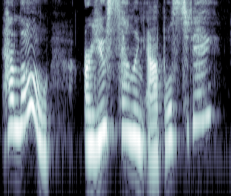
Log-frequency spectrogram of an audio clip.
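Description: A woman voicing a young princess in a sweet, eager, higher voice. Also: big pitch swings, moderate pace.

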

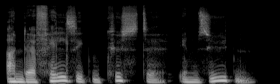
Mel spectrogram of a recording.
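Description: A woman narrating a calm bedtime story in a slow, soft, soothing way. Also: a bass voice, slightly rough, no echo, studio quality.

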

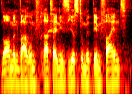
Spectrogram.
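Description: A man voicing a stern, suspicious killer robot with a terse, formal, deadpan delivery in a tabletop audio play. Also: fairly low pitch, normal speed, slight background noise, lightly acted. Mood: reproachful.

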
